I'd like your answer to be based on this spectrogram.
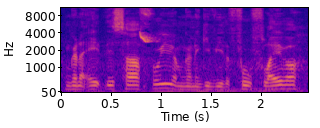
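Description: A young adult chilli reviewer and video host gives a casual, laid-back review to camera outdoors in a leafy garden. He talks very fast and conversationally at a medium pitch with fairly even intonation, against background noise.

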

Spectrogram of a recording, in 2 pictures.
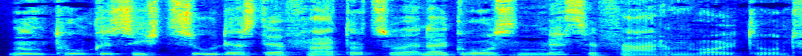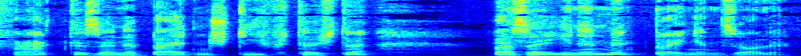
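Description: Guy with doing warm fairy tale telling, really animated, bright forceful voice. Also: fairly low pitch, moderate pace, creaky, breathy edge, faint music behind. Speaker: narrator. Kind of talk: fairy tale narration for an audio drama.

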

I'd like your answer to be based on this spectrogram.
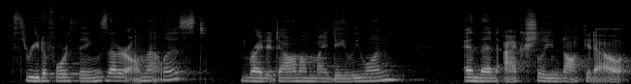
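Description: A woman in her thirties chats casually and informally as a beauty vlogger, talking while she applies her makeup. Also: low-pitched. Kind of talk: casual get-ready-with-me chit chat while doing makeup. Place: indoor studio set with plain backdrop.

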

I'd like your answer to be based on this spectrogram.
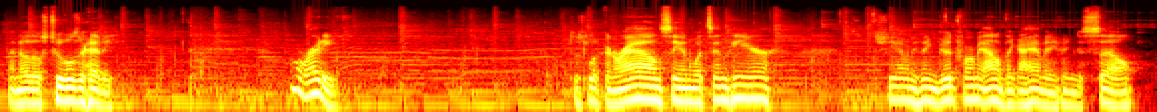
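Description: A man casually commenting on a video game he is playing, thinking aloud with plenty of fillers. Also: medium pitch. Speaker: let's play host.

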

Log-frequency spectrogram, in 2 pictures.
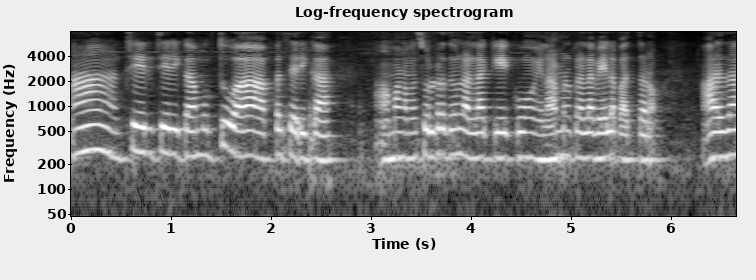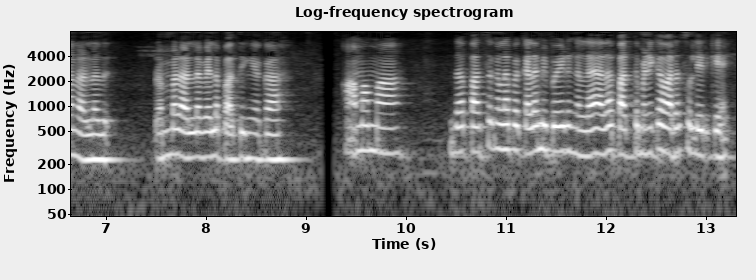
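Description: A woman's voice: high-pitched, level tone, brisk, a bit bright. A woman voicing homely village women in a cartoon, chatty and scolding by turns. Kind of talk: cartoon voice acting.

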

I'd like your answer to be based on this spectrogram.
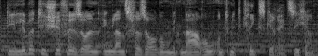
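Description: A man narrates a history documentary in a grave, measured delivery. His pitch is medium and his phrases are short and dramatic, with music clearly playing behind. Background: background music.

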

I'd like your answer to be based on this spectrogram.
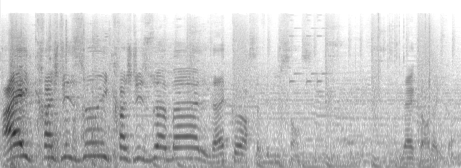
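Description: Game music plays as a man gives live let's play commentary, yelping and cursing excitedly at the action. He speaks high-pitched at a normal speed.

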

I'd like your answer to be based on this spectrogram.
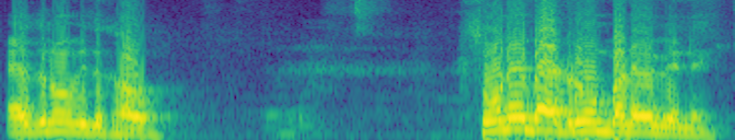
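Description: A man's voice: high voice, lively intonation, moderate pace, darkish tone, poor audio. A man who works as a social worker, pleading earnestly with viewers in a charity appeal video.

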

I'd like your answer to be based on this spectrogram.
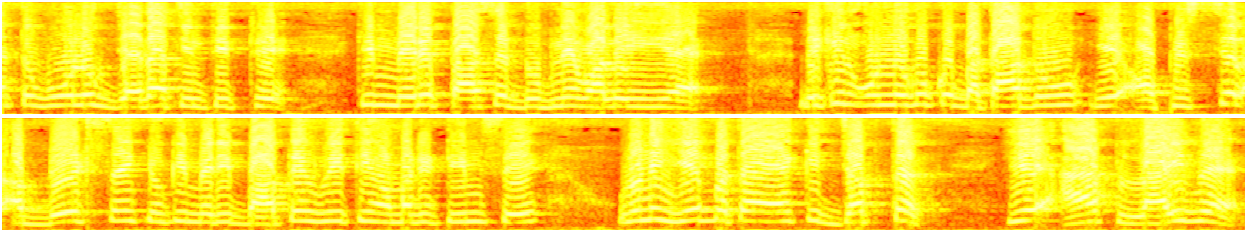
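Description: A man's voice: very high voice, low-quality recording. A man hosting a tech channel, giving earnest, direct advice to viewers in a voice-over explainer.

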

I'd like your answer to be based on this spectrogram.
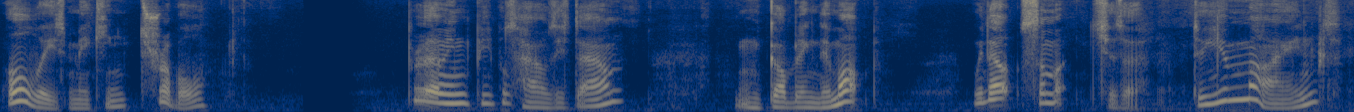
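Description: A woman's voice: on the low side, huge pitch swings, slow pace, creaky, long pauses, mellow, breathy edge, no room sound, voice pushed up, heavily acted. A woman voicing a vain, easily flustered fairy godmother in a storybook, prim and chattering. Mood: exasperated. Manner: prim, chattering, self-absorbed.

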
